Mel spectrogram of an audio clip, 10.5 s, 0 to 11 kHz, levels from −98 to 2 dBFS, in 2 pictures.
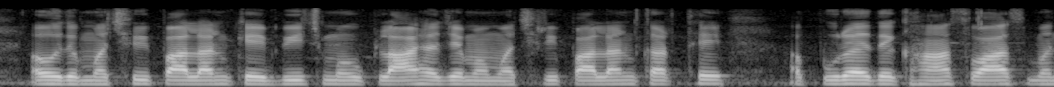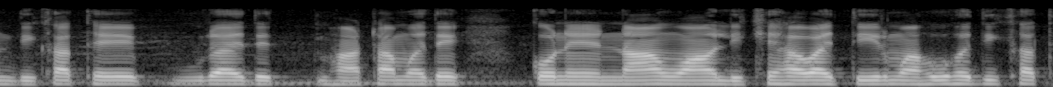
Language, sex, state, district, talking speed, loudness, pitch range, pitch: Hindi, male, Chhattisgarh, Korba, 190 wpm, -24 LUFS, 135-140 Hz, 135 Hz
